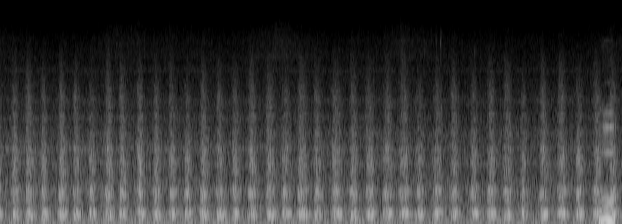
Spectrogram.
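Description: A steam locomotive in a train game labours up a steep gradient, chuffing in a steady, heavy rhythm that slows and slips. A short, loud burst of hiss or whistle breaks in at the very end.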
